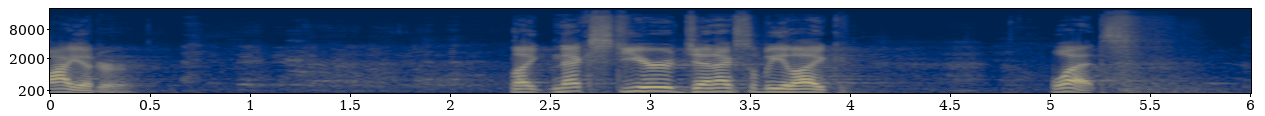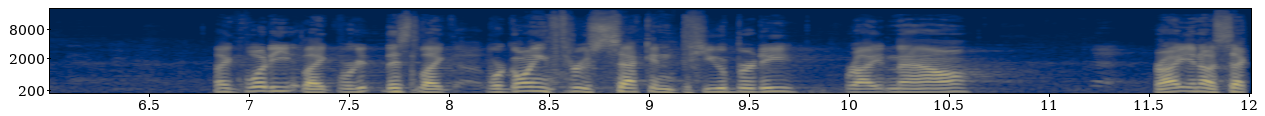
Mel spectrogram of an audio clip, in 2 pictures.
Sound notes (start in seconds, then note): 1.1 audience laughing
